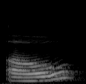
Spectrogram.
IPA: oʊ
